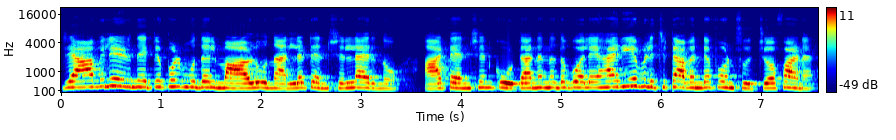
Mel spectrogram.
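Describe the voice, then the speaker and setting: A woman narrating a serialized romance novel in a steady, measured reading voice. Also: high voice. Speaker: storyteller.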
